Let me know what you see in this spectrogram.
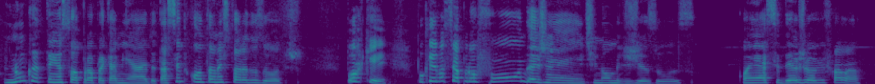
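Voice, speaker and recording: A Brazilian woman pastor delivers an informal sermon in a somewhat high voice. She speaks emphatically, repeats her phrases for weight and turns to her listeners directly. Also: expressive, normal speed. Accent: Brazilian Portuguese.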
